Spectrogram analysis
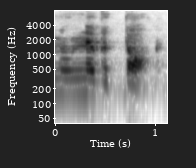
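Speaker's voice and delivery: ordinary talk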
